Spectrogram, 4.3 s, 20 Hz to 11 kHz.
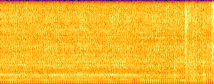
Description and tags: engine-idle
small honda engine on wood splitter idles.Tascam DR-40
engine, lawn, log, mower, pull, small, split, splitter, start, wood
